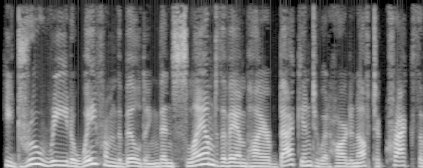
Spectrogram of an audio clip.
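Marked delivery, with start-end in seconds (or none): none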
